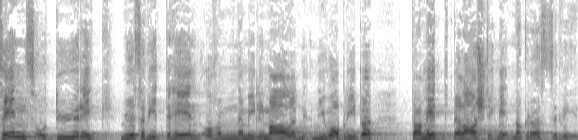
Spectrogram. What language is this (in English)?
Swiss German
